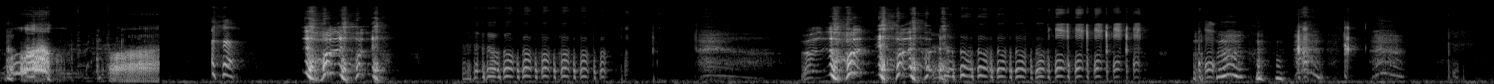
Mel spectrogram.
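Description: An older woman laughing for about the first second and a half, then a baby boy laughing in repeated bouts of quick, pulsing belly laughs, set off by a woman's fake coughing.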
